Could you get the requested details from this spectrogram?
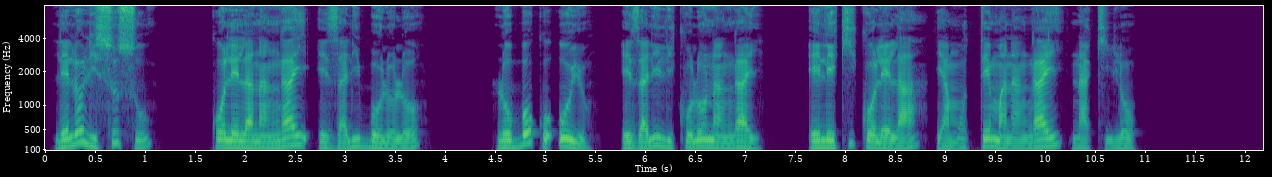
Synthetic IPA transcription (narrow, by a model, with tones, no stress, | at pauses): le˨lɔ˦li˨su˦su˨ | ko˨le˨la˨na˨ŋɡa˦i˦e˨za˨li˦bo˨lo˨lo˦ | lo˨bɔ˦kɔ˨ʔo˦jo˨ | e˨za˨li˦li˨ko˨lo˦na˨ŋɡa˦i˨ | e˨le˨ki˦ko˨le˨la˨ja˨mo˨te˦ma˨na˨ŋɡa˦i˦na˨kʰi˨lo˦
